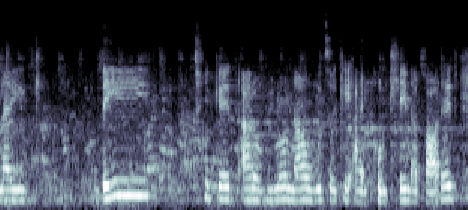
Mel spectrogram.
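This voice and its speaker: A woman speaks at a medium pitch with ordinary pitch variation. Noticeable background noise is present. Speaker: YouTuber. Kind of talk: casual storytelling vlog. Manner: animated.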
